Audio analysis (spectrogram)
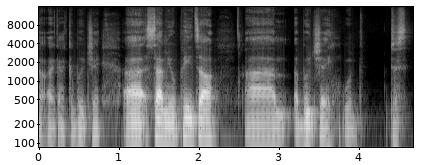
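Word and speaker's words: Ike Ibeabuchi: And it's weird how people pronounce it. Ibiache, some people say. But in Nigeria, we say Ike Akabuche.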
